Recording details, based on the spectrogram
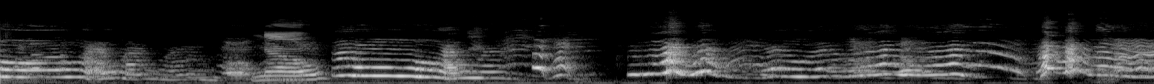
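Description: A Siberian husky yodels and howls in long, wavering, talkative phrases that rise and fall in pitch.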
